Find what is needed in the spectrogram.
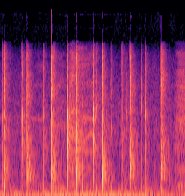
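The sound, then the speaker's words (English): Audience applause breaks out as hands clap in many sharp, irregular bursts, crisp and fairly loud, rising and falling unevenly as if from a small group. “Let's get a round of applause,”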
